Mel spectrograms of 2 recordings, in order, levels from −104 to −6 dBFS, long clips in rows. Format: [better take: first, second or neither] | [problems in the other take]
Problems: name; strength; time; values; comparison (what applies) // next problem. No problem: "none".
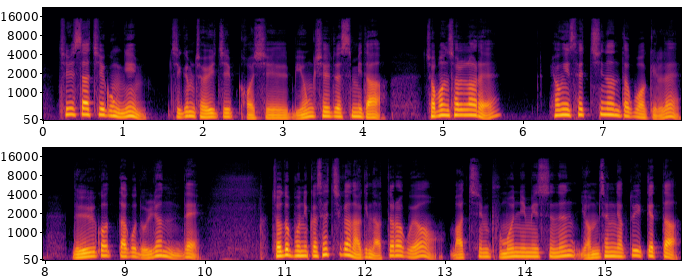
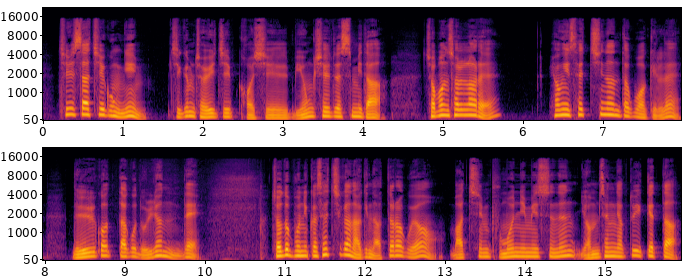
second | muffled; very; fading above 1.5 kHz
